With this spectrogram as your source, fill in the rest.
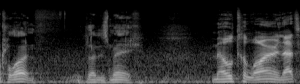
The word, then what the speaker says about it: Tolone: Mel Tolone. That's how you pronounce it.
